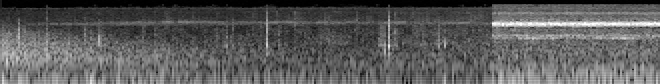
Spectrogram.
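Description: Firework display: the echo of a firework bang fades at the start, followed by a few faint, scattered pops and crackles. About three and a half seconds in, a steady hiss with a faint high whine cuts in abruptly.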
